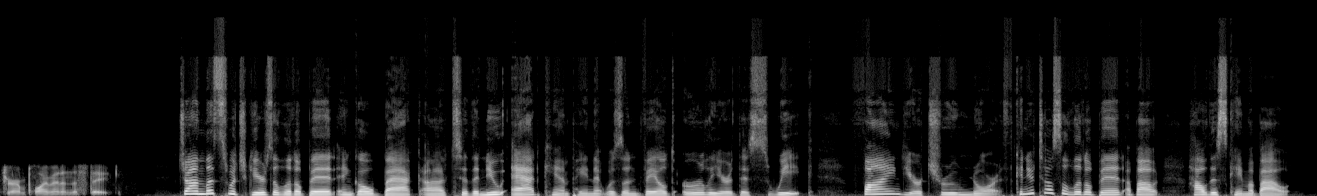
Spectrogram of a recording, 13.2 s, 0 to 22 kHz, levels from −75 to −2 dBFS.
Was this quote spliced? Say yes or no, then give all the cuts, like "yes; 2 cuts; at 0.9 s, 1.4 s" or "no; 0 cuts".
no; 0 cuts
